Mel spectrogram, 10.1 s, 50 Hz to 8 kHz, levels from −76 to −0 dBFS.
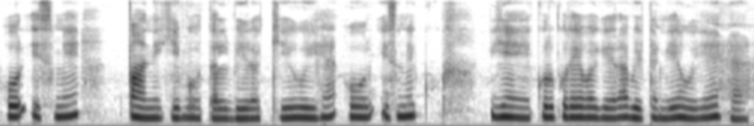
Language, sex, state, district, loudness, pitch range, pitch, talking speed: Hindi, female, Uttar Pradesh, Saharanpur, -20 LUFS, 180-205 Hz, 190 Hz, 115 wpm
